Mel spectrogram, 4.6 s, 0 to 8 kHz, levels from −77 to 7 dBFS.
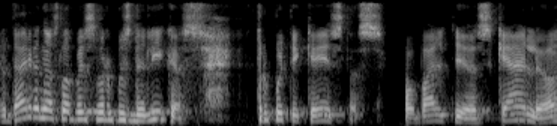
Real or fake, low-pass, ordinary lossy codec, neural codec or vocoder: real; 7.2 kHz; MP3, 48 kbps; none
